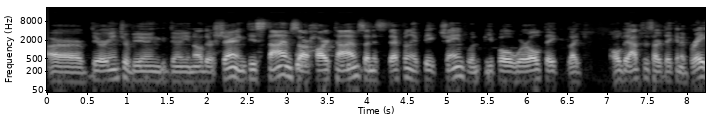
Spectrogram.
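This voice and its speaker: A man's fairly low voice in a strong Mexican accent, fairly even in intonation and fairly quick in pace. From Mexico. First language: Spanish. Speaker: SUP racer and surfer. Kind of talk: casual chat. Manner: halting, many repetitions.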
